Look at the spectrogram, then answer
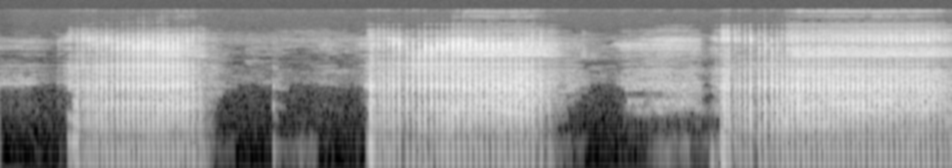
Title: Funny snoring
